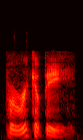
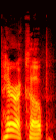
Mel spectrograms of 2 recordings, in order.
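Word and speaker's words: pericope: Paricopy. Paricopy. So, not paracoup apparently, but paricopy. All right. So, every little paricopy in the book of Job has some form of parallelism.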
